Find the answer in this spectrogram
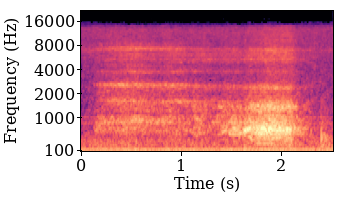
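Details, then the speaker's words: Instructor in a pediatric respiratory emergencies class imitates a wheeze: a breathy exhalation that turns into a high, musical whistle, with faint room noise; simulated wheeze. "hear that wheeze ah crap okay so like if i'm running a vent and i know this kid's wheezing"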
